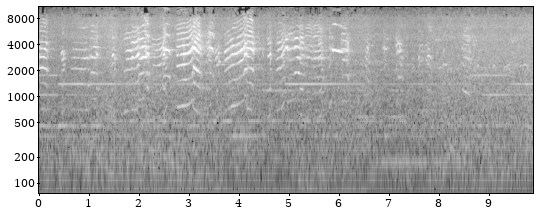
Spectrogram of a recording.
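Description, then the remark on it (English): A busy chorus of kittiwakes calling on Skellig, their sound reflecting off vertical black rocks, many overlapping nasal, wailing cries rising and falling, over a steady low rumble of wind or sea. “Kittiwakes, onomatopoeic, because they say kittiwake, kittiwake.”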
